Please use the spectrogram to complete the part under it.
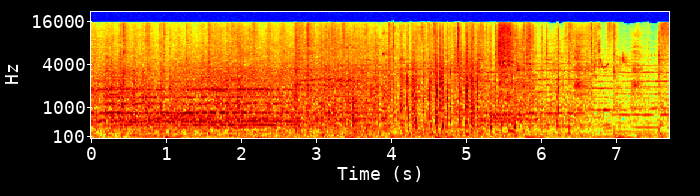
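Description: A cartoon train rolls along, a loud continuous rumble with rhythmic clattering and a few sharper clacks near the end, with no voices.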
